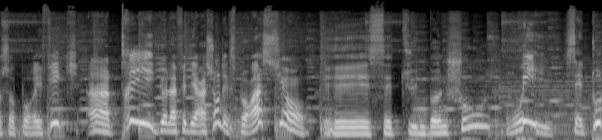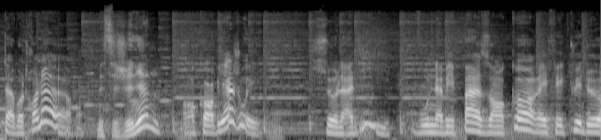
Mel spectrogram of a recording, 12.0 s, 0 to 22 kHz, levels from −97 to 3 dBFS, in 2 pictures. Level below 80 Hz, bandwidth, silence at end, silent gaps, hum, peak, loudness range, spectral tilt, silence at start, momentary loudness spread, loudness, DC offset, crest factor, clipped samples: -54 dBFS; 17.5 kHz; 0 s; none; none; -6 dBFS; 2 LU; -5.5 dB/octave; 0 s; 10 LU; -24 LUFS; under 0.1%; 18 dB; under 0.1%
